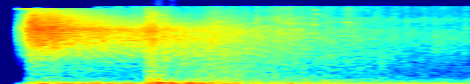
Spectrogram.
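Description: Cinematic boom sound effect for a logo intro. It starts suddenly, a deeper hit lands just under a second in, and then it rumbles as it slowly fades.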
